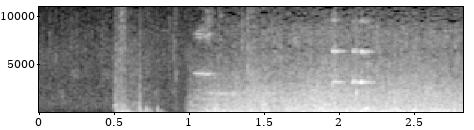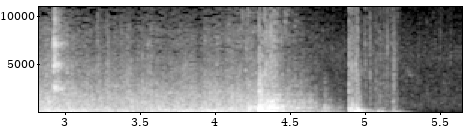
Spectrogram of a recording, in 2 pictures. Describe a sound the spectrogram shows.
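A metal garage door rattles and rolls open.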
